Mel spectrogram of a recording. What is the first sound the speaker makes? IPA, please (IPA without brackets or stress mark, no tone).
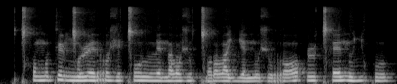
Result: ǀʰ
